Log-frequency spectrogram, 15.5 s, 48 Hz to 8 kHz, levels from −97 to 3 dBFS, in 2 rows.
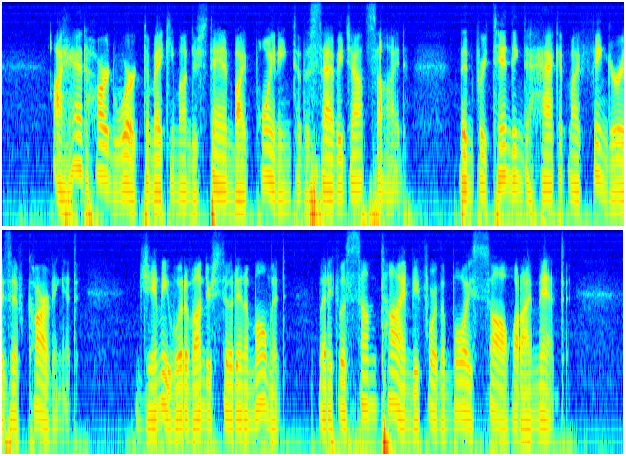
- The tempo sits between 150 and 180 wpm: Yes, average, 175 wpm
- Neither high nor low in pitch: No, low, 120 Hz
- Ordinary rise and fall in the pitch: Yes, average, 3.3 semitones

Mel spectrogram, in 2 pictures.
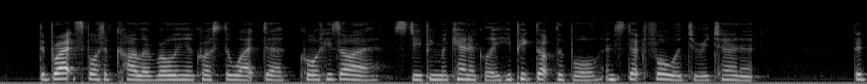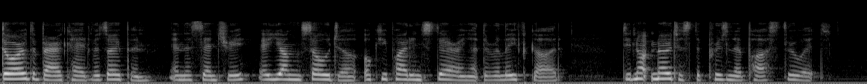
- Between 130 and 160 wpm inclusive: No, average, 185 wpm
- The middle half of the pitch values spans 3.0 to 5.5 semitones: No, narrow, 2.5 semitones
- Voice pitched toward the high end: Yes, high, 215 Hz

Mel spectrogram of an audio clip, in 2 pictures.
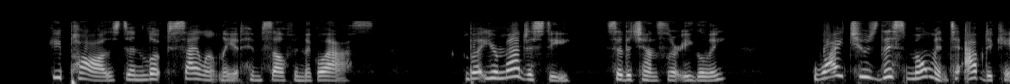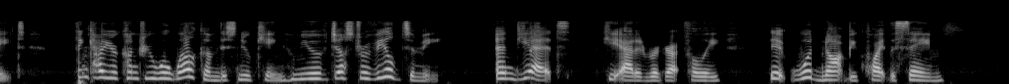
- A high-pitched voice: Yes, high, 225 Hz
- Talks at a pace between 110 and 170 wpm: Yes, average, 150 wpm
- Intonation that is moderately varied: No, wide, 6.8 semitones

